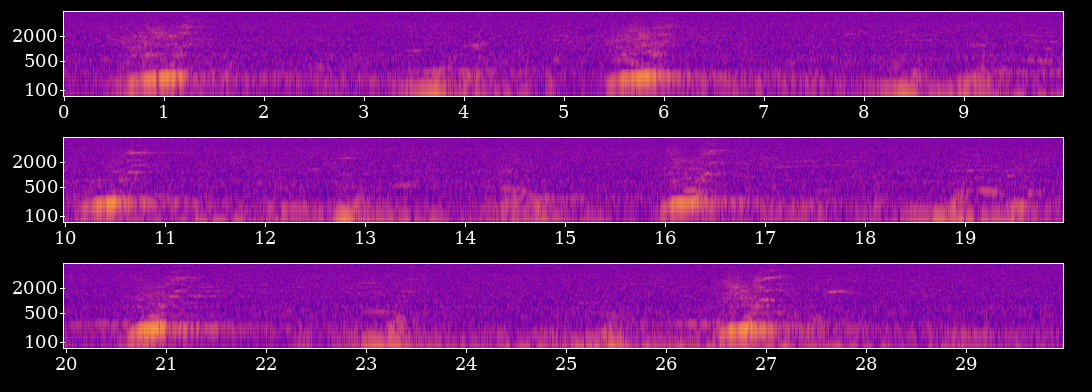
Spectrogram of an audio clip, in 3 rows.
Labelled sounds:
0.6	0.9	humpback whale, 1.0 to 1.2 kHz
1.1	1.5	humpback whale, 3.0 to 3.7 kHz
4.0	4.3	humpback whale, 1.1 to 1.4 kHz
5.7	6.0	humpback whale, 1.2 to 1.4 kHz
8.3	8.7	humpback whale, 1.5 to 1.7 kHz
9.6	9.9	humpback whale, 2.0 to 2.2 kHz
10.6	11.0	humpback whale, 1.6 to 3.9 kHz
12.7	13.0	humpback whale, 2.4 to 2.6 kHz
16.3	17.6	humpback whale, 2.1 to 4.1 kHz
21.0	21.6	humpback whale, 2.1 to 3.9 kHz
25.6	25.9	humpback whale, 2.5 to 2.7 kHz
26.9	27.2	humpback whale, 3.1 to 4.1 kHz
27.6	27.9	humpback whale, 1.5 to 1.8 kHz

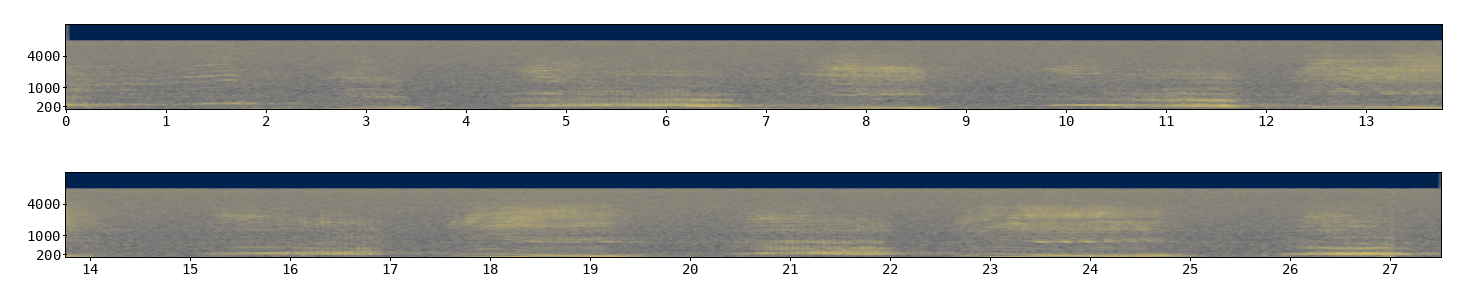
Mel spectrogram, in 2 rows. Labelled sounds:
0.3	0.5	humpback whale, 1.1 to 1.3 kHz
1.1	1.7	humpback whale, 1.3 to 1.9 kHz
4.5	5.0	humpback whale, 2.0 to 2.3 kHz
5.5	5.8	humpback whale, 1.8 to 1.9 kHz
7.6	8.4	humpback whale, 2.0 to 2.6 kHz
9.8	10.2	humpback whale, 2.0 to 2.5 kHz
12.5	13.3	humpback whale, 0.80 to 3.4 kHz
15.3	15.8	humpback whale, 2.0 to 2.6 kHz
17.9	18.3	humpback whale, 1.4 to 2.8 kHz
20.6	20.9	humpback whale, 2.0 to 2.4 kHz
23.0	23.9	humpback whale, 1.4 to 2.7 kHz

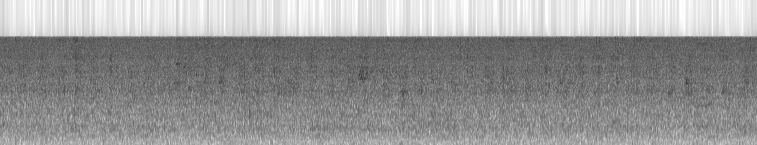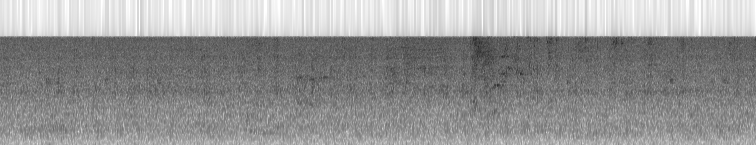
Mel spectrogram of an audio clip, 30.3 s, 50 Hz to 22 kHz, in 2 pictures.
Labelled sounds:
24.4	27.0	killer whale, 0.34 to 8.0 kHz
27.3	27.7	killer whale, 5.4 to 8.0 kHz
28.0	28.9	killer whale, 1.7 to 8.0 kHz
29.3	29.9	killer whale, 1.6 to 7.2 kHz

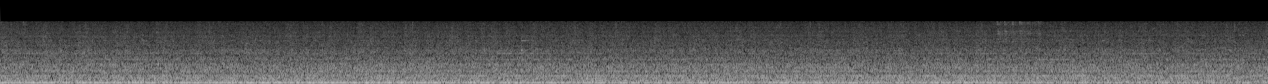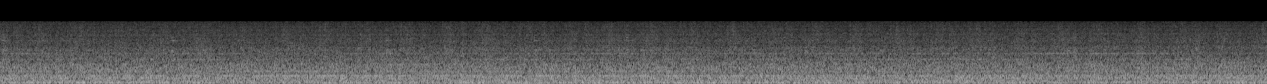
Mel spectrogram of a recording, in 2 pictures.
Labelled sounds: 9.8	10.5	vessel noise, 2.4 to 8.0 kHz

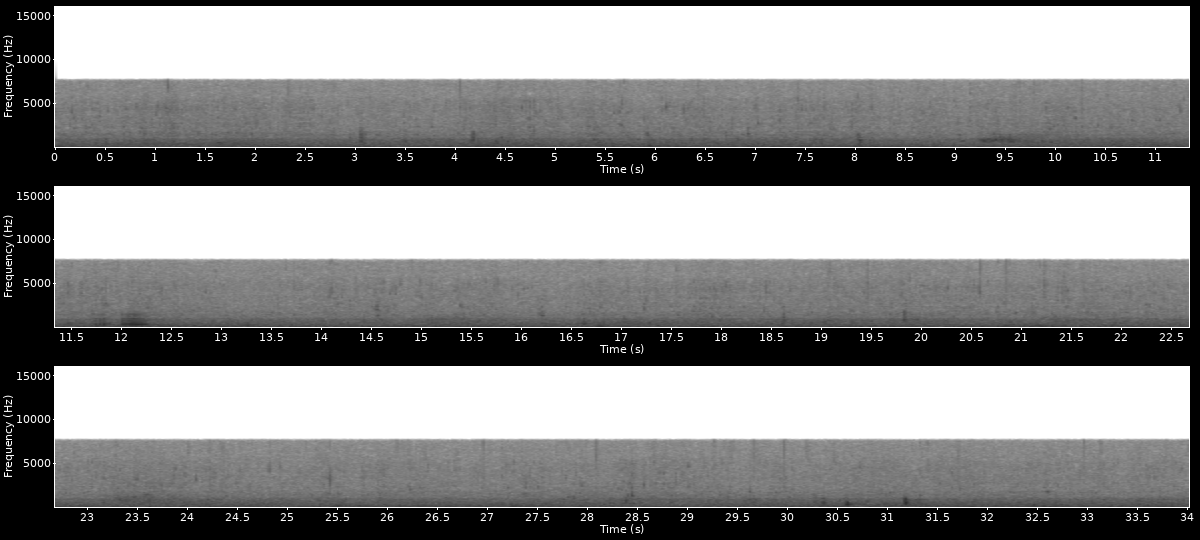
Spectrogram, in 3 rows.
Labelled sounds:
9.2	9.6	water noise, 0.78 to 1.1 kHz

